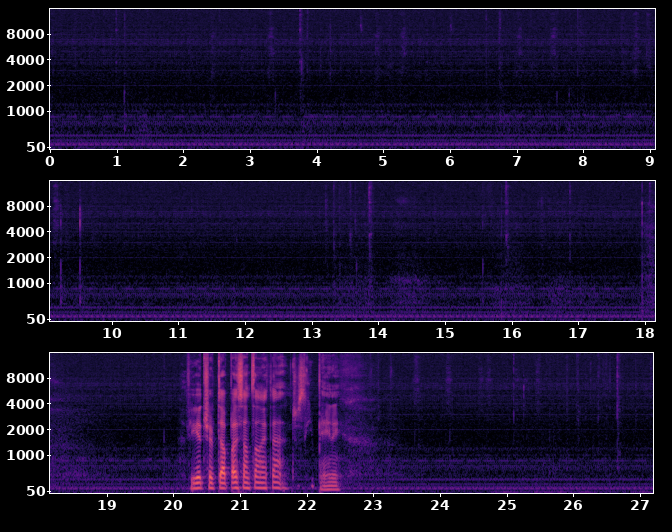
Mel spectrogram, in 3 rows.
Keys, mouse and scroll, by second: 4.2 click, 4.6 click, 8.6 [, 9.2 f, 13.3 [, 13.6 [, 15.7 [, 22.2 ], 22.5 ], 22.8 ], 23.1 ], 25.9 ], 26.2 ], 26.5 ].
